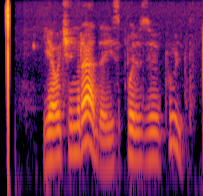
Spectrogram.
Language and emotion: Russian, positive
